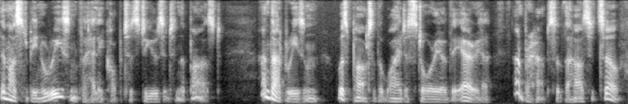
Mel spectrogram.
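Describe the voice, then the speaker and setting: A man at a moderate pace. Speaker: author. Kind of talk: short story reading.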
